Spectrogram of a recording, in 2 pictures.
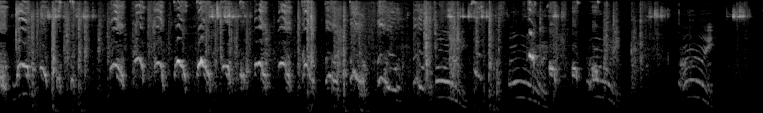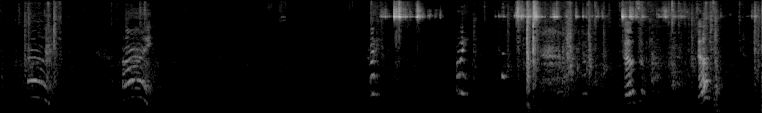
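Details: Red male Shiba Inu puppy giving rapid series of short, arched, high whimpering yelps over the first eleven seconds, then a quiet pause before scattered clicks and rustling, with faint human voices in the background.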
